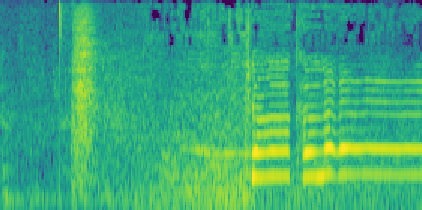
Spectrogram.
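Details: Woman with Tourette syndrome producing involuntary vocal tics.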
